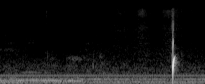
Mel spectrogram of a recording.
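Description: A single short, sharp click-like knock about three-quarters of the way through, as the closed Lenovo Chromebook laptop is handled and lowered toward the desk, over a steady low hum.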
